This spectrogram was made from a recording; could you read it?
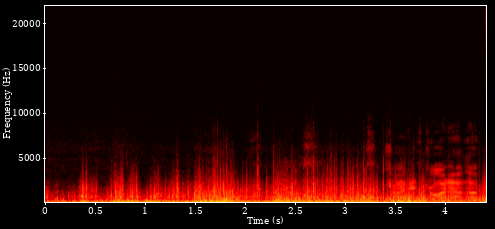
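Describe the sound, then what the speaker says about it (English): Strong wind buffets the microphone in a hilltop harvest field, loud, steady and gusting throughout, with a voice speaking over the roar. "God, it's windy up here."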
